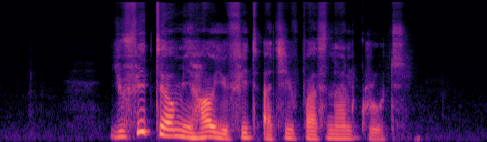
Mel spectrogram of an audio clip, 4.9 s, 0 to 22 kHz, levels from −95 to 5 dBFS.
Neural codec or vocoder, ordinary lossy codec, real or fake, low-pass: autoencoder, 48 kHz, 128 numbers a frame, DAC-VAE, trained on Japanese speech; none; fake; none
